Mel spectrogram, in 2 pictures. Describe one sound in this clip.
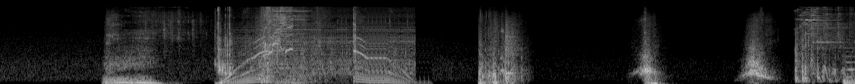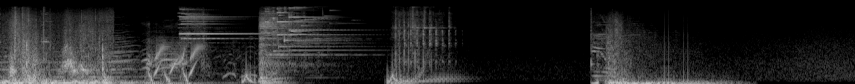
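Cartoon game effects crash, whoosh and chime in quick bursts.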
